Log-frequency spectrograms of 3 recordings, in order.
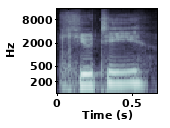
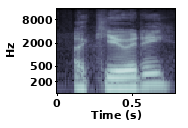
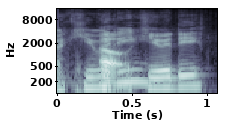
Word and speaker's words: Acuity: A few trainer cards were showed off, which included Arizu, Iscan, Lake Cutie. How do you say that? Acuity. Oh, Acuity.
